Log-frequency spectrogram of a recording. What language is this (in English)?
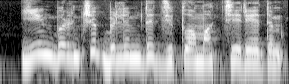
Kazakh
